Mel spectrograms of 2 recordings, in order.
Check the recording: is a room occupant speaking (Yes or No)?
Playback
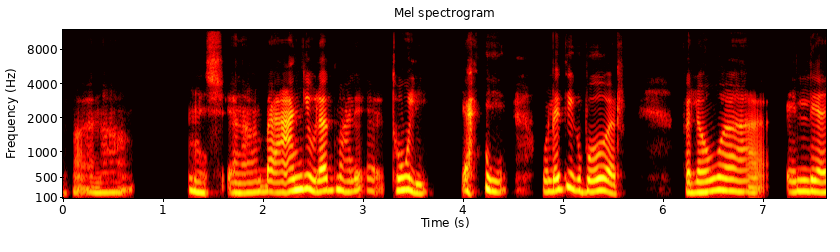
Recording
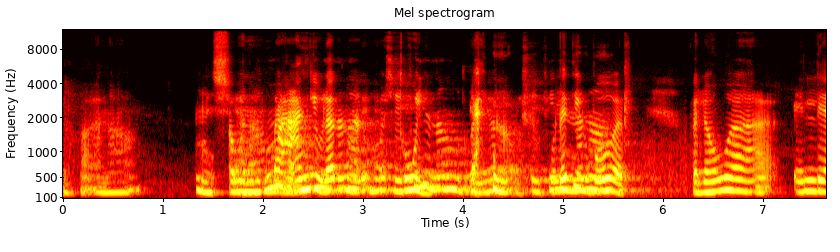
Yes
